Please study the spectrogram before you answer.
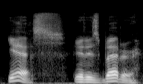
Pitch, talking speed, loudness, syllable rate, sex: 115 Hz, 165 wpm, -15 LUFS, 4.0 syllables/s, male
